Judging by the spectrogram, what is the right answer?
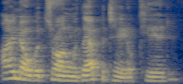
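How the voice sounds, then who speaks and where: A woman voicing a bossy male mud monster in a storybook, booming, blunt and pushy. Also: a little fast, reverberant, natural voice. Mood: mocking. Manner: blunt, insistent, taunting.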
